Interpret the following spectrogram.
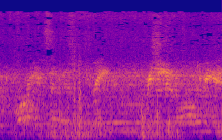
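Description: People's voices talking, not clearly made out, with music under them.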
